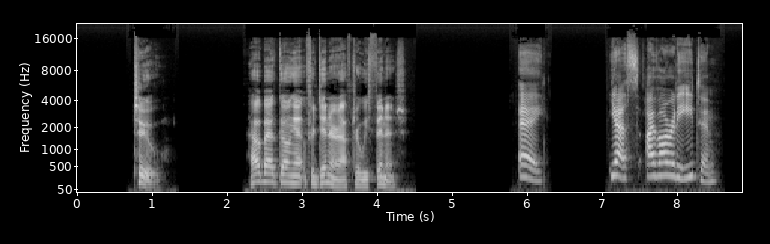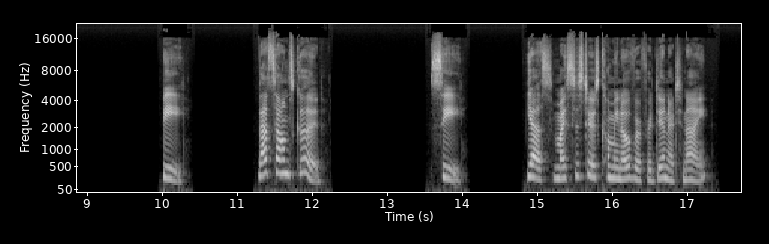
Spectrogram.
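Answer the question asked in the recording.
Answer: B: That sounds good.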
